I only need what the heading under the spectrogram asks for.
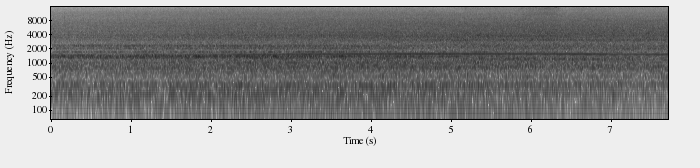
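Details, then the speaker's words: Cheap eBay diesel heater, loud while running, after being switched into its off cycle: steady fan roar with faint high whistle easing as burn slows, remaining fuel is used and fan lowers; normal shutdown cycle. "and once you've once you've started the off cycle it slows down the burn and it uses up the fuel that's in there lowers the fan it starts to calm itself down before it turns off"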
